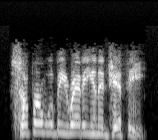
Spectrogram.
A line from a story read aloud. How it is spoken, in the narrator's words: he said brightly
